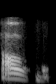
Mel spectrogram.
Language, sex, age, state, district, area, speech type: Bodo, male, 60+, Assam, Kokrajhar, urban, conversation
